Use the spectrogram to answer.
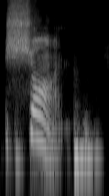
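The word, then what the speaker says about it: Seagn: of carnival farm and how you pronounce her name is sean it's spelled s-e-a-g-n because her mother thought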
